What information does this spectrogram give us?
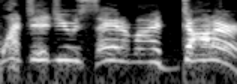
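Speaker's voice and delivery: piercing, very high, enraged furious yell. Retelling how an angry mother confronted a customer: imitating an angry mother shouting. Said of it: "and then she shouts".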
